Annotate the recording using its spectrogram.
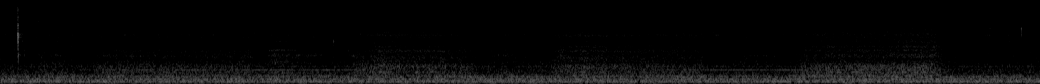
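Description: Faint sounds of a man eating chili from a spoon: soft, noisy mouth and breathing sounds in several stretches of about a second each through the second half, over a steady low room hum. A small click just after the start.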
